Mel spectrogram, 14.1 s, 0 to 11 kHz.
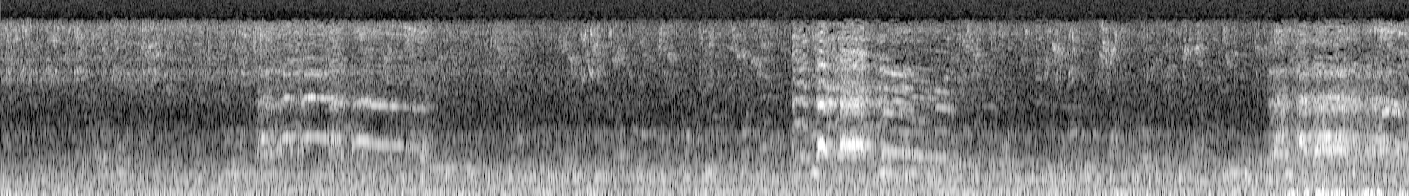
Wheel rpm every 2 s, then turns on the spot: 0, 0, 0, 0, 0, 0, 0.
none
